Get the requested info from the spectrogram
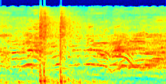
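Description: Firecrackers going off in sharp bangs, two close together about half a second in, amid a crowd shouting and cheering.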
